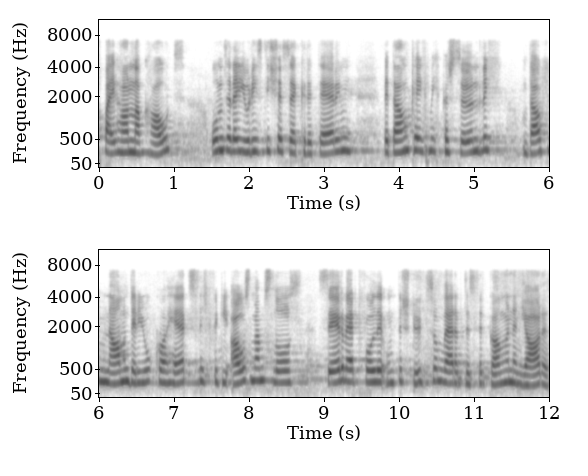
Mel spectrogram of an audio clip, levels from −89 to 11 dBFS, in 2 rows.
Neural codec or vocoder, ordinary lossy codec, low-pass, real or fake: codec, 16 kHz, 2 kbps, X-Codec, HuBERT features, trained on balanced general audio; none; 7.2 kHz; fake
